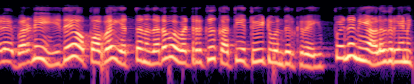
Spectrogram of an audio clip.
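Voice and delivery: ordinary talk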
